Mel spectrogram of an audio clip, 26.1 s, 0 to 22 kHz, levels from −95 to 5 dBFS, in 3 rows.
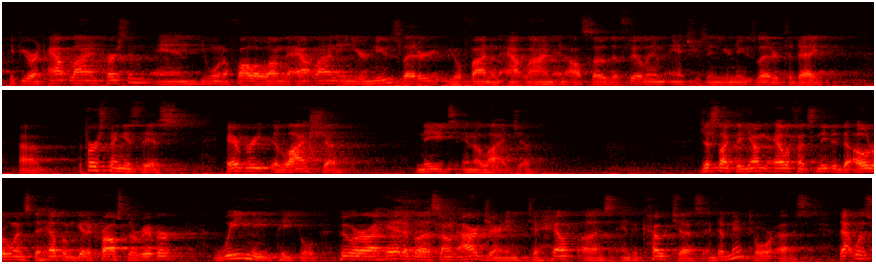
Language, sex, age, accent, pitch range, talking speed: English, male, 40-59, American, 105-140 Hz, 185 wpm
